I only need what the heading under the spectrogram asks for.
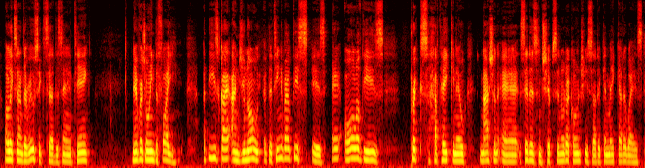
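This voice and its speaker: A man giving an unscripted, halting political rant as an online commentator, calm turning angry and combative, with heavy swearing. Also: fairly high pitch. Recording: dull lo-fi sound.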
